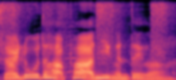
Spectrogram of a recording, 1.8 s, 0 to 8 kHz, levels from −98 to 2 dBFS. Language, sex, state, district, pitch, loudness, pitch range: Wancho, female, Arunachal Pradesh, Longding, 220 Hz, -18 LUFS, 200-260 Hz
